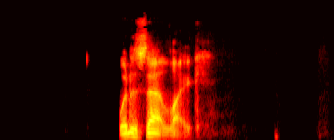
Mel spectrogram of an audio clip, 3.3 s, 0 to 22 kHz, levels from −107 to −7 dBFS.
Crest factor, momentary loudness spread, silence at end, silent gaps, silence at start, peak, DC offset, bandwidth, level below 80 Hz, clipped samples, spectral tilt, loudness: 26 dB; 17 LU; 1.25 s; none; 1.2 s; -14 dBFS; under 0.1%; 13 kHz; -78 dBFS; under 0.1%; -4 dB/octave; -33 LUFS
